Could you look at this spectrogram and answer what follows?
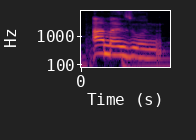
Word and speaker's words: Amazon: Prononciation. Amazon. Amazon. Amazon. Ok. Amazon. Pour moi, c'est Amazon.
